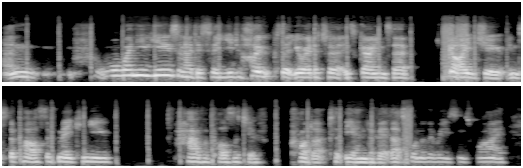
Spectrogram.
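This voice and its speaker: A woman with a southern English accent speaks at a fairly quick pace in a fairly low voice with lively intonation. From southern England, Surrey. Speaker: author. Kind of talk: panel discussion.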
